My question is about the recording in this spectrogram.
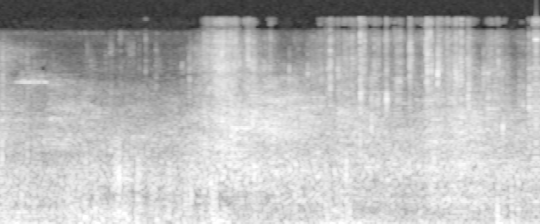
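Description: Wind rumbling on the microphone, a steady low noise, with faint scattered ticks and scuffs of movement.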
